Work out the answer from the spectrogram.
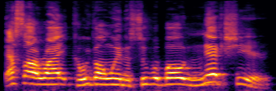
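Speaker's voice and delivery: loud, hammed-up fan bravado; mock-confident fan hype; delusional Cowboy fan. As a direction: play the deluded die-hard supporter. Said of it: "be a delusional Cowboy fan".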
